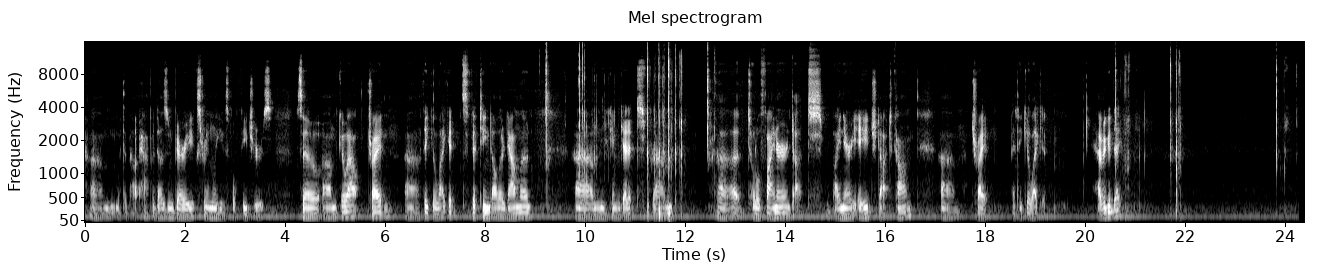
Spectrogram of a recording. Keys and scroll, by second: 9.8 Tab, 11.1 Tab, 11.3 Tab, 11.5 Tab, 21.6 s.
